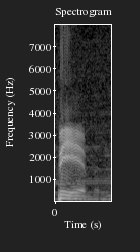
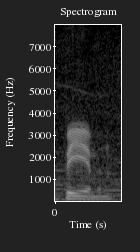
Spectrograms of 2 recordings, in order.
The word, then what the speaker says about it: Bearman: on Earth is olle Beerman he went is that not how you pronounce it I went no it's literally spelled bear man where did you get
